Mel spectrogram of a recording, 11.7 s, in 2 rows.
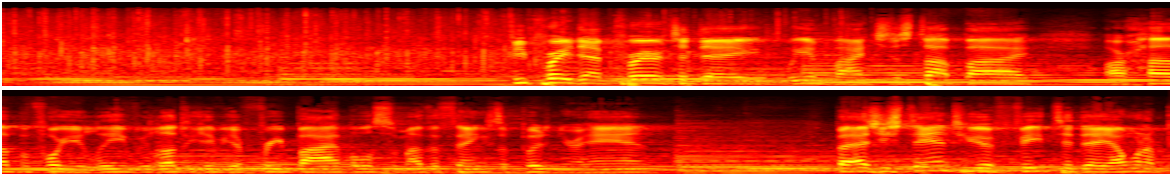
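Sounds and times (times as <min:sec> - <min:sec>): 
audience applause: 0:00.0 - 0:04.4
speech: 0:02.6 - 0:09.4, 0:10.0 - 0:11.6.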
